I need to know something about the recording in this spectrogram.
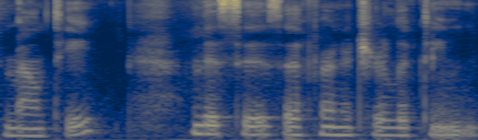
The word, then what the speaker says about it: MTNTE: not sure how you pronounce the brand name but I'm going to say it's mounty this is a Furniture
